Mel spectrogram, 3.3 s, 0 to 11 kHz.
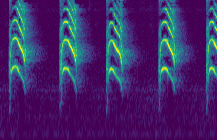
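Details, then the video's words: Pet Indian ringneck parakeet indoors repeating a loud, harsh arched squawk five times at steady intervals of roughly 0.75 seconds, each note rising then falling in strong harmonic stacks, with low room hum behind. "cute parrot talking indian ringneck"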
